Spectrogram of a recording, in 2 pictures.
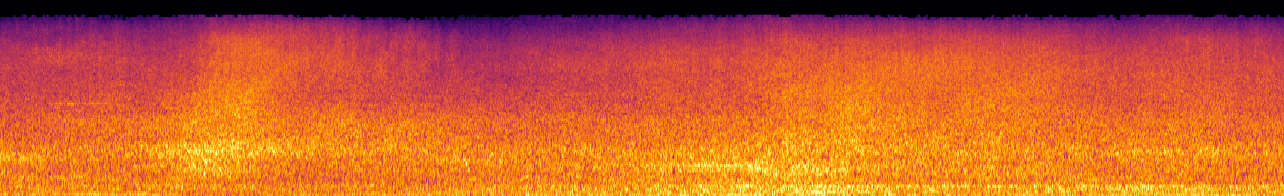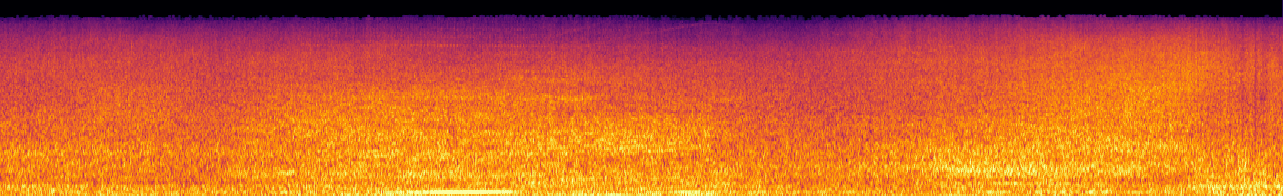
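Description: Road traffic noise: a steady rush of tyres and engines that swells as vehicles pass, about four times.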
